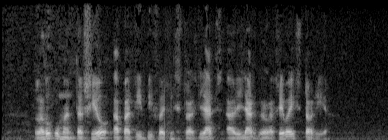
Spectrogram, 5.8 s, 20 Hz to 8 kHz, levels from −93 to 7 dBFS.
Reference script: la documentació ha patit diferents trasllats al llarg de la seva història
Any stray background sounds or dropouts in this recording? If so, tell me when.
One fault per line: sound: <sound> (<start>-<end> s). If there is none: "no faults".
sound: dropout (2.5-2.6 s)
